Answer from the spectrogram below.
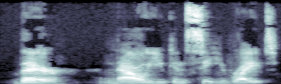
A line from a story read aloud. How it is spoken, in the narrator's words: Breathless, Hinata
